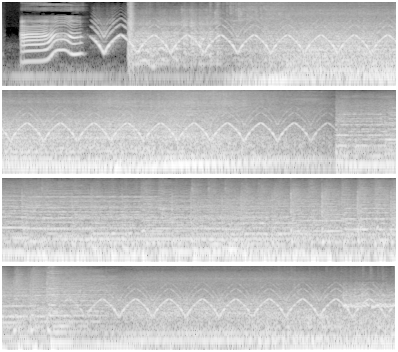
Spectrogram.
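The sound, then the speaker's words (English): A loud siren of Super Ambulance wails in quick, steady rising-and-falling cycles over a low engine rumble. It gives way midway to a tuneful passage, then the wail returns near the end. “Super Ambulance Goes to the Rescue!”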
